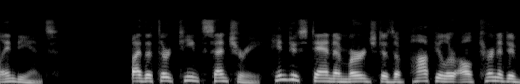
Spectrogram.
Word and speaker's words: Hindustan: Vedic Sapta Sindhu while HND stn pronounced Hindustan is found in a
